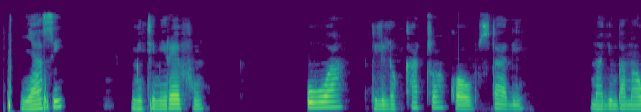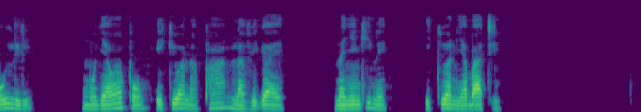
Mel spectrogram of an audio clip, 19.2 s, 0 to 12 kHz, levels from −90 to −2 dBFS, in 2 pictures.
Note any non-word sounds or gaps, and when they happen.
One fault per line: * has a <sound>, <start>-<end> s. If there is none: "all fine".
all fine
